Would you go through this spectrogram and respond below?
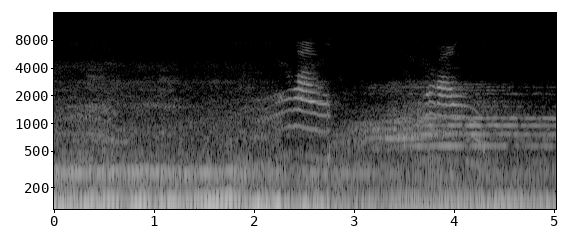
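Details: Kittens with their mother cat as she licks them: two high, clear meows rising then falling, about one and a half seconds apart, over a constant low droning hum.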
